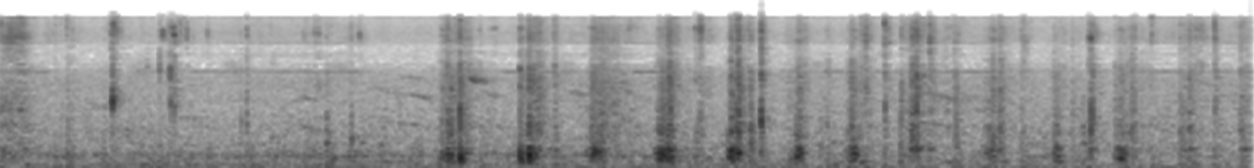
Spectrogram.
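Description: Crunchy chewing close to the microphone, about two crunches a second from about three seconds in: raw jengkol and fresh vegetables being eaten. Before that, a few light clicks of fingers picking food from the tray.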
